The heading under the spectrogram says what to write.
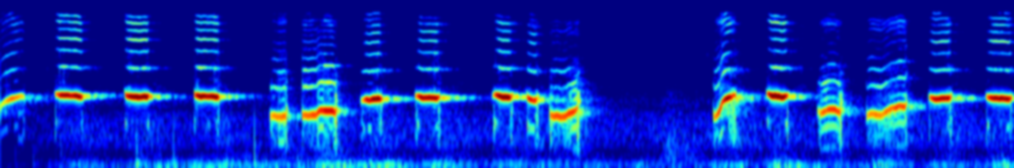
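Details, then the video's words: Male cockatiel song of crisp, evenly spaced whistles, about two per second, with level notes alternating with lower wavering ones. There is a brief pause before the whistling resumes with a rising note. "Calopsita Cantando Macho"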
